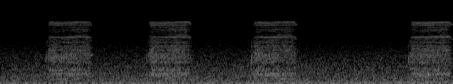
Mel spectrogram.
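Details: Owl given a large treat, which it eats quickly, filmed on a live camera on 21 February 2011; four short breathy hisses, evenly spaced about once a second, over a low steady background hum.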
